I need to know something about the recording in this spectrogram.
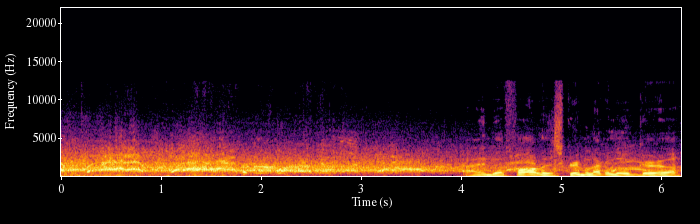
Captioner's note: shouting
